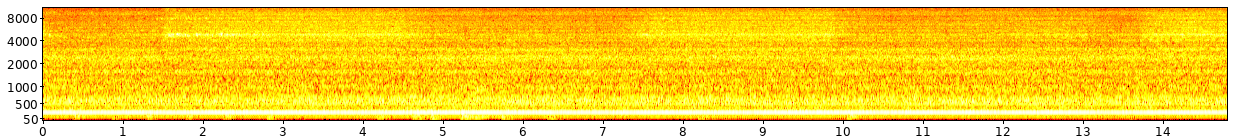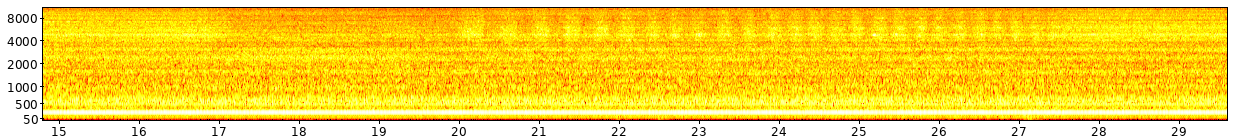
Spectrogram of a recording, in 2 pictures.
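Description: Hot-air rework station blowing steadily onto a laptop logic board to heat a chip for desoldering: an even rush of air with a constant low hum beneath it.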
